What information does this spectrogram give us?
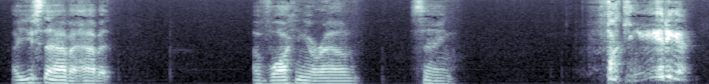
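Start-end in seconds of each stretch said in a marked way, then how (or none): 5.8-6.8 acted anguish, very high and rough. Speaker recalls a habit of cursing over their own mistakes, mock angst-filled self-scolding. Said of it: "I just had to do the voice to convey the angst".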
